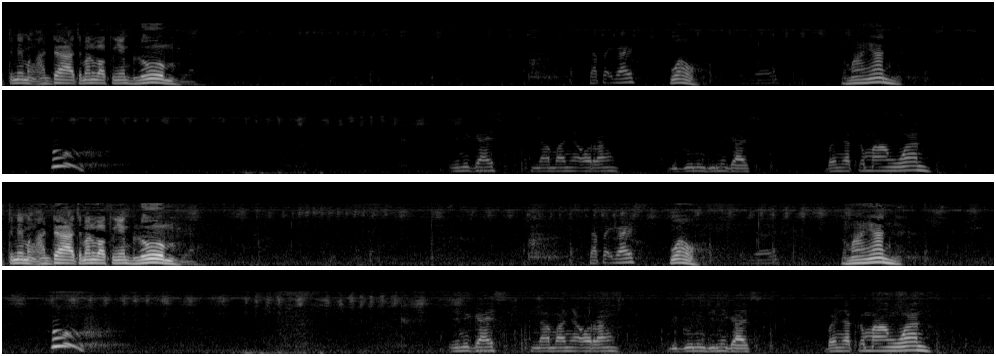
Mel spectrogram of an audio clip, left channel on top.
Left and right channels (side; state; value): left; quieter; 10.8 dB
